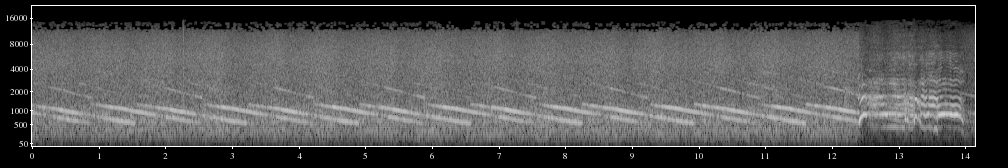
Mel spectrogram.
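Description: River flood-warning siren sounding a repeated falling wail, roughly one sweep every three-quarters of a second: the signal of rising, dangerous water. About a second and a half before the end it gives way abruptly to a louder sound holding steady pitches.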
